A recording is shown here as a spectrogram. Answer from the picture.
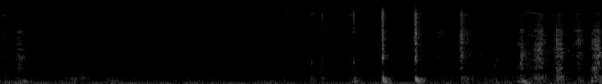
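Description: Small kitchen knife slicing strawberries on a plastic cutting board: several faint, sharp taps of the blade on the board in the second half, after a quiet stretch.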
